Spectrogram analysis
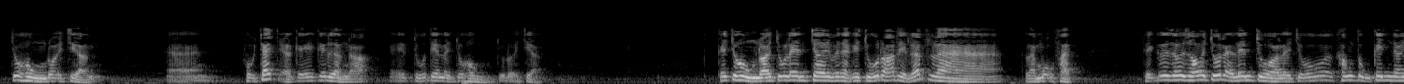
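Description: A man with a husky, breathy voice pitched a touch high tells a temple story in a relaxed, conversational way. He is a Buddhist monk, and he slips into the voices of the people he quotes. The recording sounds dull and lo-fi. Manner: lively anecdotal storytelling, quoting others. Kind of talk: casual storytelling talk.

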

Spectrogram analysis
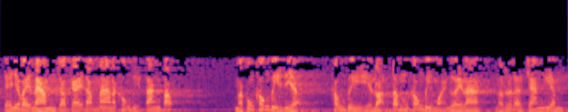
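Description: A man's voice: sits high, normal speed, slight background noise. A male Buddhist monk giving a dharma talk, patiently explaining and answering audience questions. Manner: explains patiently, breaks into chanting demonstrations. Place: large lecture hall. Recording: tinny, echoey hall recording.

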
